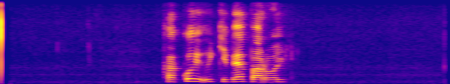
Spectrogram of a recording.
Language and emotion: Russian, neutral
